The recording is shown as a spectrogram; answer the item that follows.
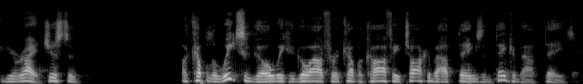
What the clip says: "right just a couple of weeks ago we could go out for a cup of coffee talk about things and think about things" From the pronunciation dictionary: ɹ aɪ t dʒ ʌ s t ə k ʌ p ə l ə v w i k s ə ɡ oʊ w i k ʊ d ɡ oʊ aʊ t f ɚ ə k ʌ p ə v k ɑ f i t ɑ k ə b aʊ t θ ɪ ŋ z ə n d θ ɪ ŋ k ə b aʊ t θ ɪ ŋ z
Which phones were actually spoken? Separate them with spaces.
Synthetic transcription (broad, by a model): ɹ aɪ t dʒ ʌ s t ə k ʌ p l ə v w i k s ə ɡ oʊ w i k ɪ d ɡ oʊ aʊ t f ɚ ə k ʌ p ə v k ɑ f i t ɑ k ə b aʊ t θ ɪ ŋ z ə n θ ɪ ŋ k ə b aʊ t θ ɪ ŋ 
